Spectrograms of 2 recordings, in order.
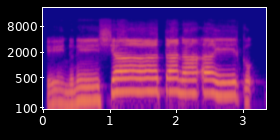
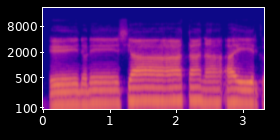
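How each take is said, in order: First: It is said boldly with strong rhythmic emphasis. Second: It is said timidly with weak rhythmic emphasis. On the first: The speaker calls it right. "Seperti gini" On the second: The speaker calls it wrong. "Kamu masih gini. ... Beatnya kurang ini"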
